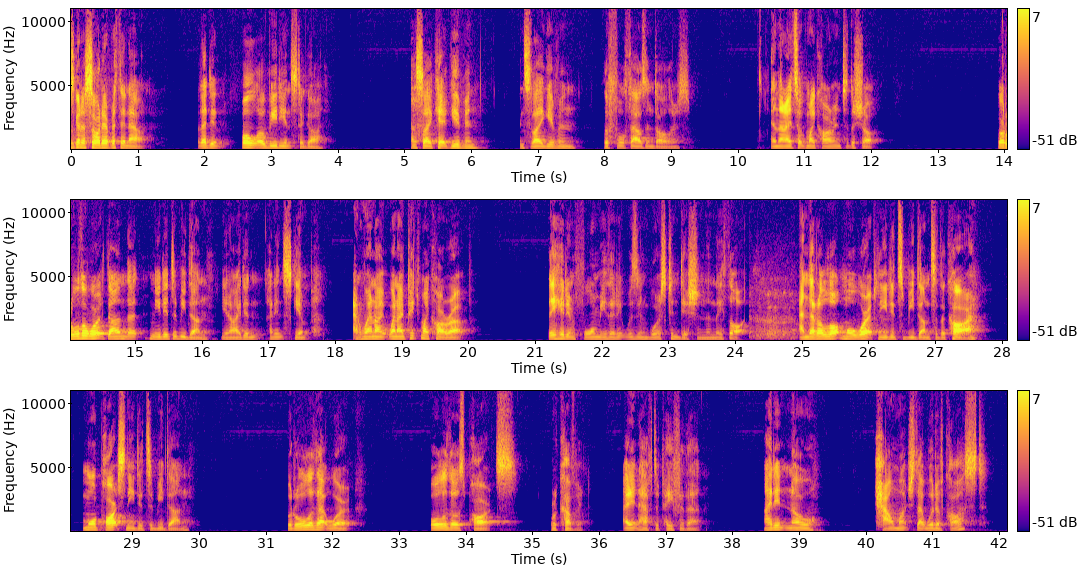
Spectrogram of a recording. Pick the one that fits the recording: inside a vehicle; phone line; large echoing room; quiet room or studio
large echoing room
